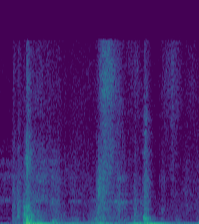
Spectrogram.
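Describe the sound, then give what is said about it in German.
A studio door is opened with a few soft, faint knocks and rattles spread over a couple of seconds. “ich habe kurz aufstehen müssen und die Tür aufmachen bei mir im Studio, weil da war es auch zu heiß.”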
